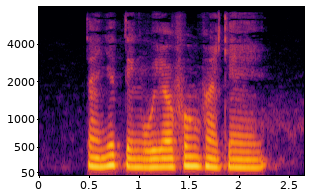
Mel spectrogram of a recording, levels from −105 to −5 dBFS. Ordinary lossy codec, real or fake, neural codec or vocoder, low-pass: AAC, 32 kbps; real; none; 7.2 kHz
